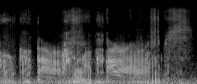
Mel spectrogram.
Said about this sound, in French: Puis quand tu relèves la patte, le loup glépit, puis commence à aboyer.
